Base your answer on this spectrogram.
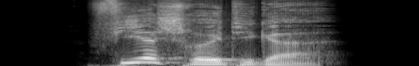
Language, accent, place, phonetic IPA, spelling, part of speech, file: German, Germany, Berlin, [ˈfiːɐ̯ˌʃʁøːtɪɡɐ], vierschrötiger, adjective, De-vierschrötiger.ogg
- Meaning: 1. comparative degree of vierschrötig 2. inflection of vierschrötig: strong/mixed nominative masculine singular 3. inflection of vierschrötig: strong genitive/dative feminine singular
